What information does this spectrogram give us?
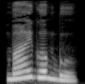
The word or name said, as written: ಬಾಯಿಕೊಬ್ಬು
